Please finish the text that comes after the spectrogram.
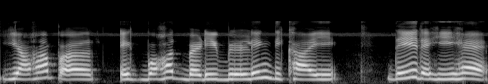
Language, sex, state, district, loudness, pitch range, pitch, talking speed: Hindi, male, Himachal Pradesh, Shimla, -12 LUFS, 235-260 Hz, 240 Hz, 125 wpm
